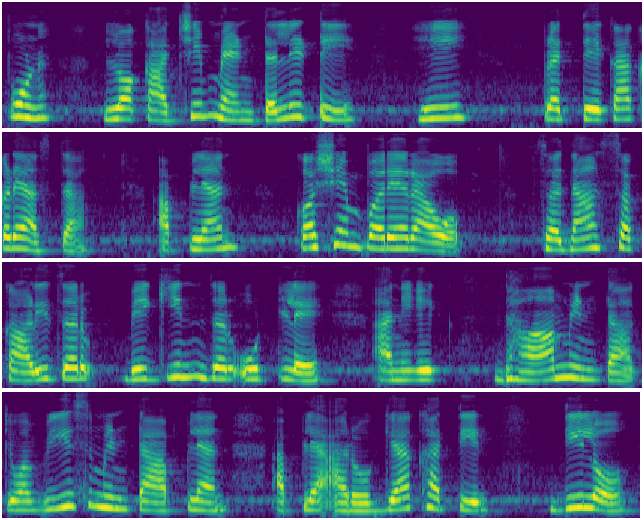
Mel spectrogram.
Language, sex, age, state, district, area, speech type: Goan Konkani, female, 45-60, Goa, Canacona, rural, spontaneous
